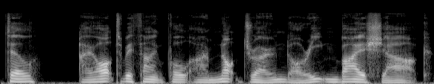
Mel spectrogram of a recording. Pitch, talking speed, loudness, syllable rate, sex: 110 Hz, 195 wpm, -18 LUFS, 4.3 syllables/s, male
